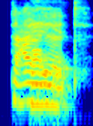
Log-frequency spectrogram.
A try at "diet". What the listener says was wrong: Diet. You know, you need to emphasize the T sound.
